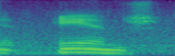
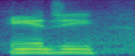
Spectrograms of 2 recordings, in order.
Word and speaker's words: Angie: 69 of Steve Angie I've been pronouncing an Ange since the drop of the green flag of Daytona so I appreciate you uh correct me it's Angie and then yes the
